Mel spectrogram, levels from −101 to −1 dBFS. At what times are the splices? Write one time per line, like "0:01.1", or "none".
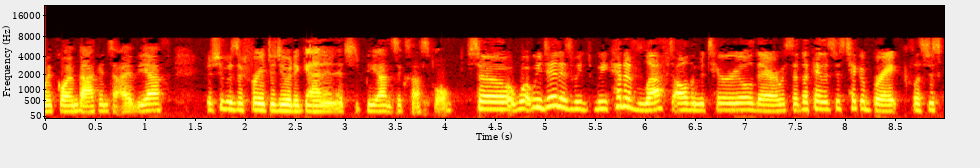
0:04.2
